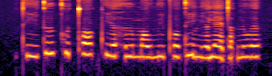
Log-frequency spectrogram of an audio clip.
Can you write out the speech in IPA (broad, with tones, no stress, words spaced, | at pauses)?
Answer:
t̪ʰiː˩˧t̪ɯː˧˥ kʰu˧t̚pʰɔː˧˥k̚pʰi˩ə̯ hɯː˩mɔː˩wmi˩˧pʰo˩ t̪iː˥˨ni˩˧ə̯jɛː˧˩t̪a˧p̚ nu˧ə̯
